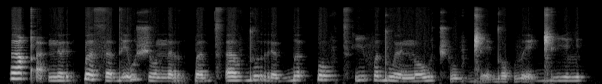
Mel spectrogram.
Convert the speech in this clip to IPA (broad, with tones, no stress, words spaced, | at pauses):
ɜ˦qʼḛ˨ʔnø˨r k͡pə˦˨sə˨dḛ˦w ʃo˨nə˨r k͡pə˨˦dt͡sʼɜ˦v du˦rø˨ ɡ͡bə˦ʔk͡po˦v t͡sʼi˦fə˦d wø˨no˨˦w t͡ʃʼu˨vɡ͡ǁḛ˨do˨ʔvḛ˦ ɡ͡ǁi˦l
